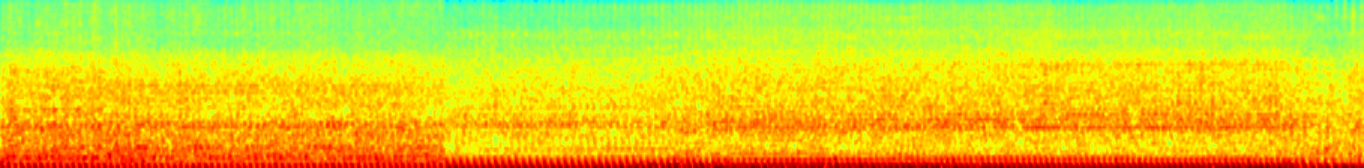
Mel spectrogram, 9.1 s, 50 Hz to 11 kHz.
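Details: Massey Ferguson 7 lawn mower, long-sitting, running, driving; owner thinks it needs piston rings: low steady single-cylinder thump with slight load change partway, pulling normally; normal running.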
